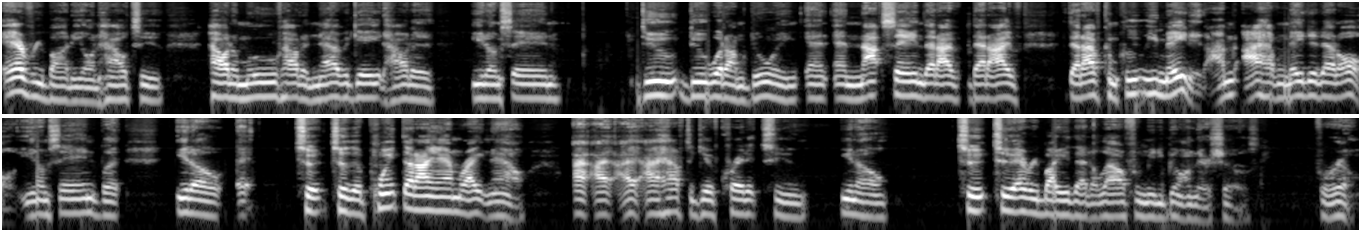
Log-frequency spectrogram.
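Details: Stuttering in an adult male, severe in childhood and now milder but still slightly present in his speech.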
